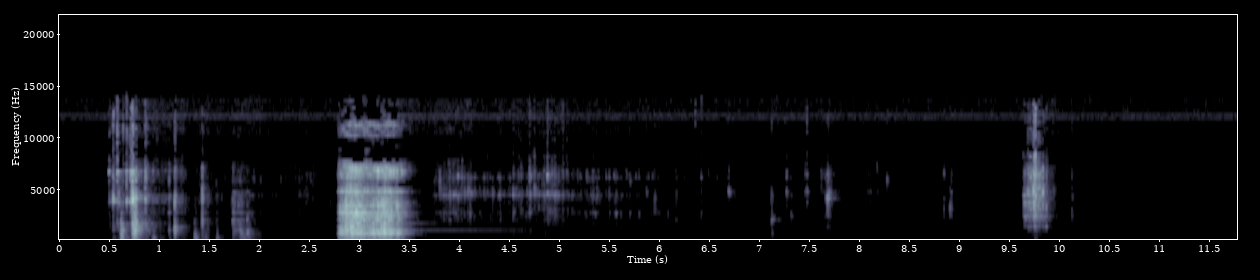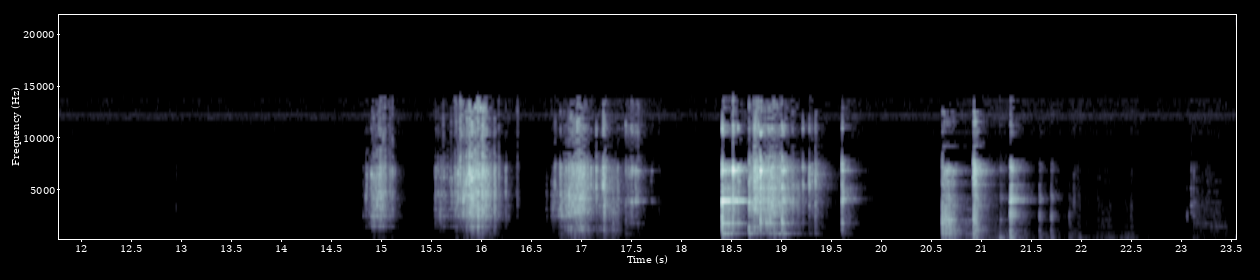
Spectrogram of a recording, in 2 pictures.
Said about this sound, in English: After all these ingredients are in the mixing glass with ice, I'll stir until well chilled. Then I'll strain the cocktail into a chilled coupe glass.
